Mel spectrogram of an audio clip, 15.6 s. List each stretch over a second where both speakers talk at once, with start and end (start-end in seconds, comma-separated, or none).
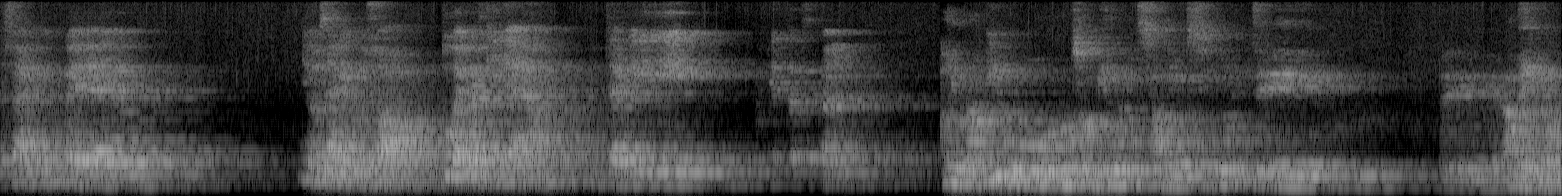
none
